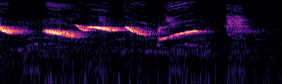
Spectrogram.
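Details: Green-winged saltator singing the song style called 'boi': a run of loud, rich whistled phrases, each sliding down then the last one swooping upward, ending with a brief higher note after a pause.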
